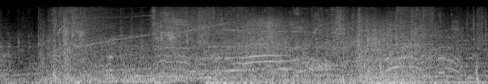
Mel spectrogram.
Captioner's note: jets swooshing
